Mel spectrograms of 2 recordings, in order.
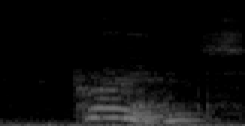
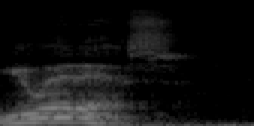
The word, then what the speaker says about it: uns: Uns. Uns. How do you spell it? U-N-S.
